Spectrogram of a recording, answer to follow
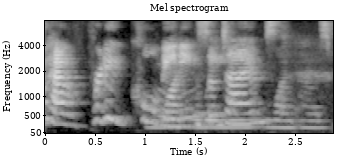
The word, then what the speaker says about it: ONEUS: How do you even pronounce them? One Us. And then there's another group which is connected to them called One We. Here's the thing. I would have pronounced it as Onus and Oni.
